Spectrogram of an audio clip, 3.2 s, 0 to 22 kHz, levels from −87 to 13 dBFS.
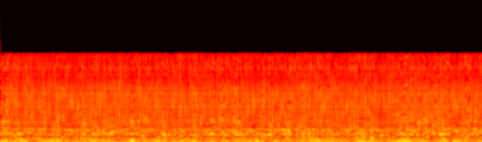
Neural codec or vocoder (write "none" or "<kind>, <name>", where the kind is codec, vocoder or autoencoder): vocoder, BigVGAN v2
